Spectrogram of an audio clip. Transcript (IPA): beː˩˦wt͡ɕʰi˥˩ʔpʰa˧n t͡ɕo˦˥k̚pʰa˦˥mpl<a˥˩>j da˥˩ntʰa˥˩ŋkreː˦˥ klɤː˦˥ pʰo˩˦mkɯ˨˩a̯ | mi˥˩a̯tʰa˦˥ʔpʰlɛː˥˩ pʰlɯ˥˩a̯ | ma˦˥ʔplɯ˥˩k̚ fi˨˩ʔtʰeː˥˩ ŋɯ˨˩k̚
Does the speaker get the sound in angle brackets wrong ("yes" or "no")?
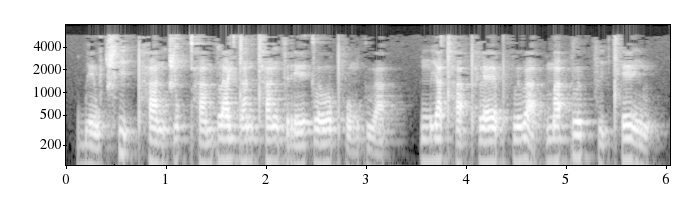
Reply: no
